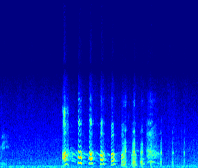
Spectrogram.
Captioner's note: both laugh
